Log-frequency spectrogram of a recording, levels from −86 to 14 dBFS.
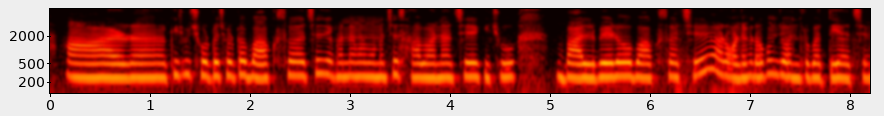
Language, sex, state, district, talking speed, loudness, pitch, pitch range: Bengali, female, West Bengal, Kolkata, 160 wpm, -33 LUFS, 260 Hz, 255-275 Hz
